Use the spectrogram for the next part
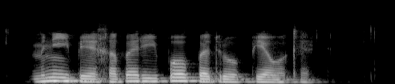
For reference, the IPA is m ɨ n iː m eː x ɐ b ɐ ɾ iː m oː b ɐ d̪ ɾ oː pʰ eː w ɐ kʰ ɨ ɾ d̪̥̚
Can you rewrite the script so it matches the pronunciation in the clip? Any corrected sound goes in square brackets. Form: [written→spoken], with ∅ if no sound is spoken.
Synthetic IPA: m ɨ n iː [m→b] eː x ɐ b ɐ ɾ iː [m→b] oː b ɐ d̪ ɾ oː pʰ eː w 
